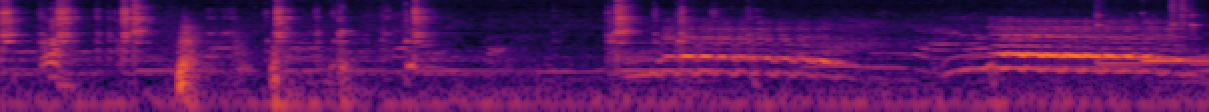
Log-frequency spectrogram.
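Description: A few sharp plucked notes on a small hand-held instrument, then a puppeteer's voice giving two drawn-out, arching whinny-like calls for a horse puppet, with a held note underneath the second.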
